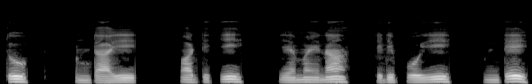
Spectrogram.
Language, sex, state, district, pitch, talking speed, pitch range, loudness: Telugu, male, Andhra Pradesh, Sri Satya Sai, 110 Hz, 65 wpm, 105-125 Hz, -19 LUFS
